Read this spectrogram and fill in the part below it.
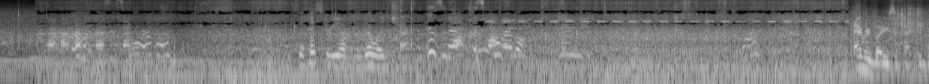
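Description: A fire engine's motor hums steadily nearby.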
